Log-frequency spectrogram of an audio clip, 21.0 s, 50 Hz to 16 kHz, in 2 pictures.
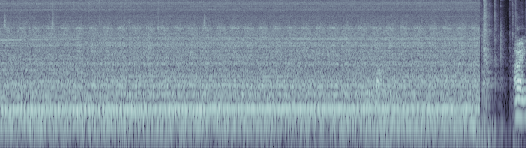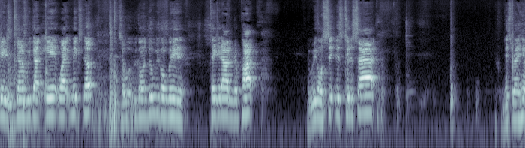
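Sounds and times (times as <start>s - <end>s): stand mixer motor running: 0.0s - 9.6s.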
